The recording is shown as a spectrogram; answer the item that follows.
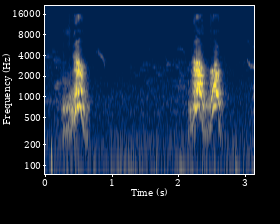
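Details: Jack Russell Chihuahua mix dog barking while playing with chickens: one sharp, mid-pitched bark, a short pause, then a quick double bark, over a quiet background.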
